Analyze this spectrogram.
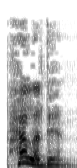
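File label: "paladin", British English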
